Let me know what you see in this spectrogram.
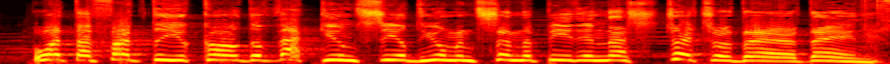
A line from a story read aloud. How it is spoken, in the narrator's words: Donkey screamed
